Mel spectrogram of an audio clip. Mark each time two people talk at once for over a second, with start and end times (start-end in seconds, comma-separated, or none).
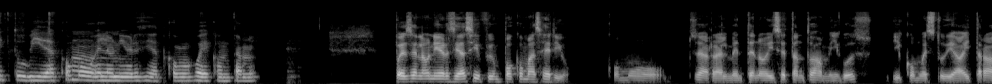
none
